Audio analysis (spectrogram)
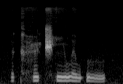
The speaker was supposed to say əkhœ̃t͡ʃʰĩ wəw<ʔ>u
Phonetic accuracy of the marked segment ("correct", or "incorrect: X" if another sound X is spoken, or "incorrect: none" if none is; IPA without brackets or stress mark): correct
